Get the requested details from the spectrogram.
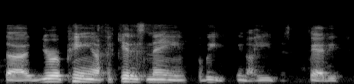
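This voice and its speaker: A man with a lowish, slightly mellow voice talks fairly quickly as a guest giving a teaching talk on an online show. He hammers his points home through repetition and plenty of "you know"s, and the lo-fi audio sounds dull.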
